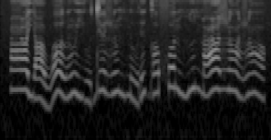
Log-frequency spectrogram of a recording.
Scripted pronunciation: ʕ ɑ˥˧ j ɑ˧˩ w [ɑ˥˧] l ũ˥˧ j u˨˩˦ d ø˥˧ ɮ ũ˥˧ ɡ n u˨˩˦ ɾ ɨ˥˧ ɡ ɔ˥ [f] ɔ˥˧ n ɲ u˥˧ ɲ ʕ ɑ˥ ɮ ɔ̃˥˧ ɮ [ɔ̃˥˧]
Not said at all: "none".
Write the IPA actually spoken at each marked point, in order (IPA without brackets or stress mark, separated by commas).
ɔ˥˧, f, ɔ̃˥˧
